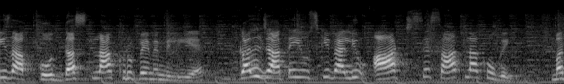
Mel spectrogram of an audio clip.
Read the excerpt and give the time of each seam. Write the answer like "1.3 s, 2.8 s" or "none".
none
